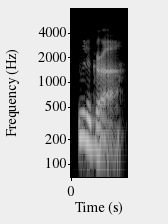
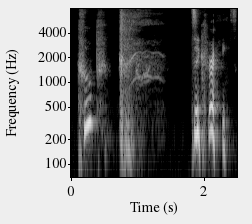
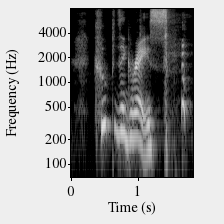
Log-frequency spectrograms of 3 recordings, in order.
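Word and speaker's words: coup de grâce: like it says cigra it's it's coupe the gra why did they just spell it like that you know what I mean like you imagine somebody that doesn't know how the you say it I'm saying it right right Cuda gr like coup the grace I guarantee some [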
